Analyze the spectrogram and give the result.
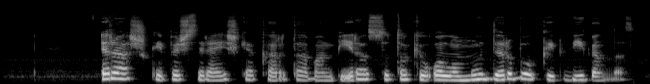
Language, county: Lithuanian, Šiauliai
